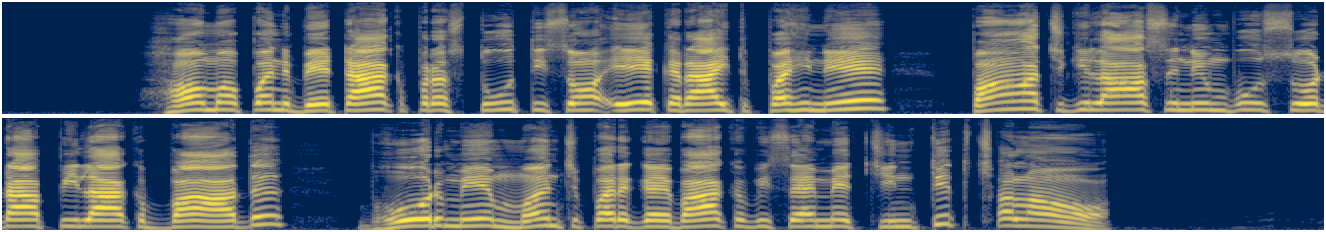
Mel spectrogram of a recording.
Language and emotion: Maithili, fearful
